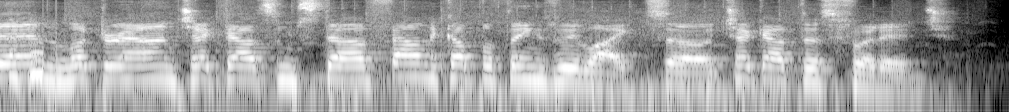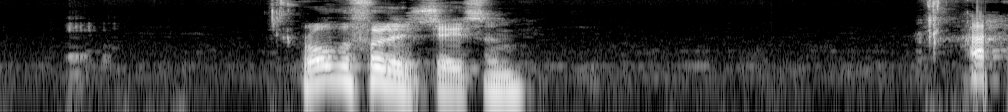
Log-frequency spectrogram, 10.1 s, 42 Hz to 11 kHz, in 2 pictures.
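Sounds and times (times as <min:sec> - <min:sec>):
person's voice burst: 0:00.0 - 0:00.6.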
